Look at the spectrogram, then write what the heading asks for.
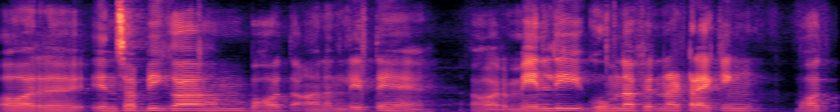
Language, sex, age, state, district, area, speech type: Hindi, male, 30-45, Madhya Pradesh, Jabalpur, urban, spontaneous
